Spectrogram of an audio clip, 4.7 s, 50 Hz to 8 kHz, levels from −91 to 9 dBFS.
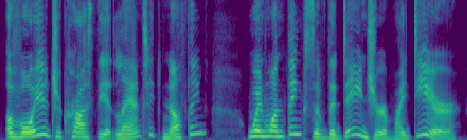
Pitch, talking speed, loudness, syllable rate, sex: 255 Hz, 180 wpm, -19 LUFS, 5.2 syllables/s, female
